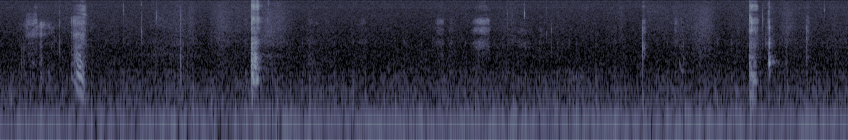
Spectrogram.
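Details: Nine-day-old baby girl with hiccups: three soft, abrupt hiccups spaced a few seconds apart over a steady low room hum.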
